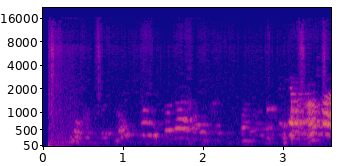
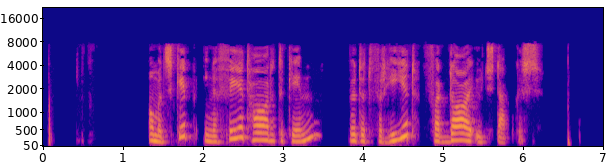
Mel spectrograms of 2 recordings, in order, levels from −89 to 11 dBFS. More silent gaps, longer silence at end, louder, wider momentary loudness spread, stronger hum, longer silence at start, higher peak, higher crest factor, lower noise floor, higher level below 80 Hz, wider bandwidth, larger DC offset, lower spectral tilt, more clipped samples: second, none vs 0.15-0.40 s, 0.69-1.31 s, 1.95-1.99 s, 3.51-3.80 s, 6.26-6.53 s; second, 0 s vs 0.45 s; second, -39 LUFS vs -18 LUFS; first, 21 LU vs 9 LU; neither; about the same, 0.05 s vs 0.05 s; second, -18 dBFS vs -2 dBFS; about the same, 22 dB vs 18 dB; second, -57 dBFS vs under -90 dBFS; second, -74 dBFS vs -58 dBFS; first, 16.5 kHz vs 8 kHz; neither; about the same, -3 dB/octave vs -4 dB/octave; neither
